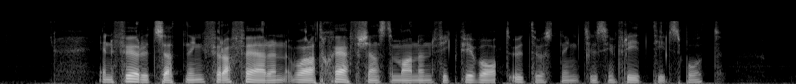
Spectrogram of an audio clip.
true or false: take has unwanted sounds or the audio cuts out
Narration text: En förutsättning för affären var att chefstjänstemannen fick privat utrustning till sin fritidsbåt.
true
